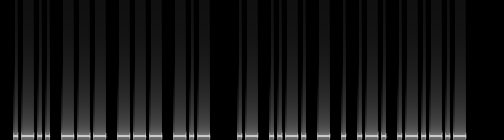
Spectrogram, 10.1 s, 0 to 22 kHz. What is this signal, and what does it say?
Morse code, heard as a keyed tone, about 15 wpm, 700 Hz. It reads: LOOK AFTER.
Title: Sentences from Top 1600 Words 15wpm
